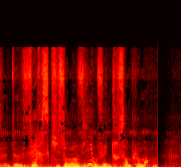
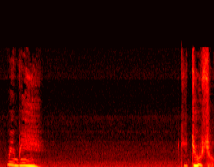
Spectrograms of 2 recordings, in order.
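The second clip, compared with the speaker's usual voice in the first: cooing at animals; 9 semitones higher, 3 dB louder than usual. Real, not acted.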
